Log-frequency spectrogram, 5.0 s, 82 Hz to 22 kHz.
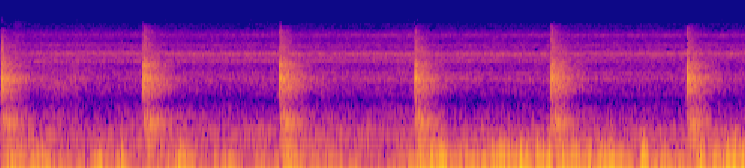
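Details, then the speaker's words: iOptron GEM28 telescope mount slewing at speed 9: sharp clunk about every 0.9 s over a low drive rumble, only on one axis, minimal at slow speed; owner suspects backlash causing PHD2 guiding calibration failure. "if the speed is slow the noise is minimal but if i if i set the speed to like nine notice the noise that it makes it only does it on that axis"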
